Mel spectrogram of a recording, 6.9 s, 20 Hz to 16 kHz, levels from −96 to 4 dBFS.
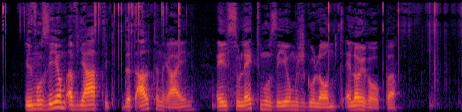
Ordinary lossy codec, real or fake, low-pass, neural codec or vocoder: MP3, 64 kbps; real; 14.4 kHz; none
